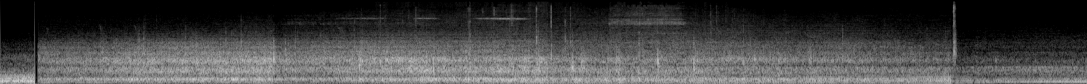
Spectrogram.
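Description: Deep, steady exhaust rumble from a stock, unmodified 2012 Camaro SS RS with a six-speed manual, loud and close throughout, with a brief lift near the end as the note drops.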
